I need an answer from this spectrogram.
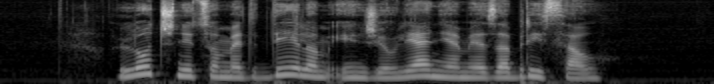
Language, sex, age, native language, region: Slovenian, female, 30-49, Slovenian, Carinthia region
